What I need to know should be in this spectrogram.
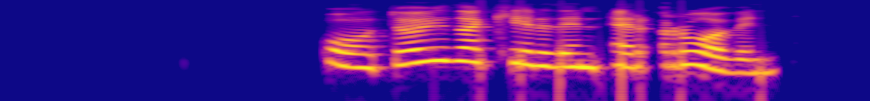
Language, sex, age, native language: Icelandic, female, 40-49, Icelandic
